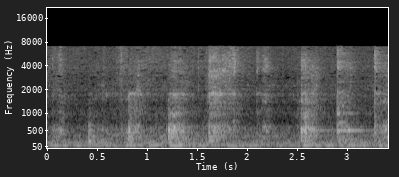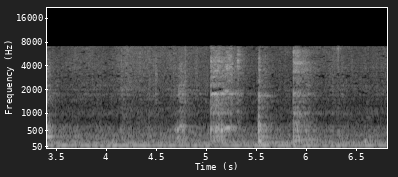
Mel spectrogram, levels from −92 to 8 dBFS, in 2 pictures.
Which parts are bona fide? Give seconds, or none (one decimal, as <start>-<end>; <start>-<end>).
0.0-0.7; 2.3-6.8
